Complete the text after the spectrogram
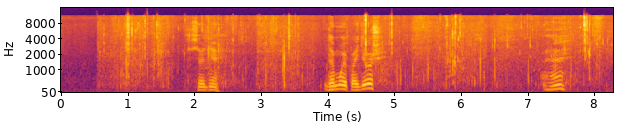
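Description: Water splashes gently as a fish is lowered into it.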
